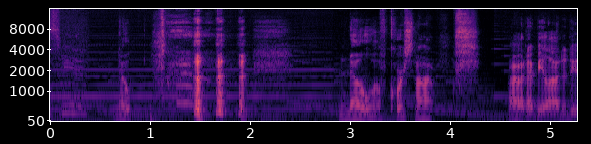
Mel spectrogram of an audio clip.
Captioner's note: laughs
